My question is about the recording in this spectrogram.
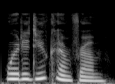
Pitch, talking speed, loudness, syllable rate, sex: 215 Hz, 260 wpm, -15 LUFS, 5.9 syllables/s, female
